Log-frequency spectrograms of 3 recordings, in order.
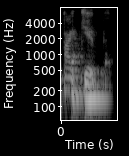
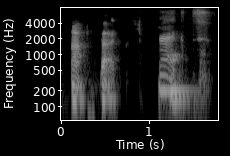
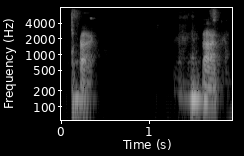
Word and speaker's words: packed: Packed, the pronunciation. No packet. Packed. Packed. Packed.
